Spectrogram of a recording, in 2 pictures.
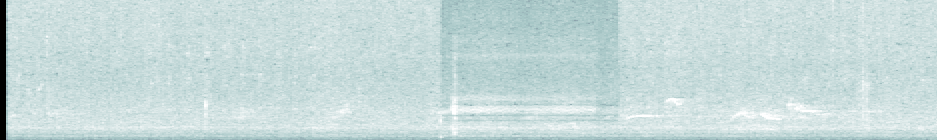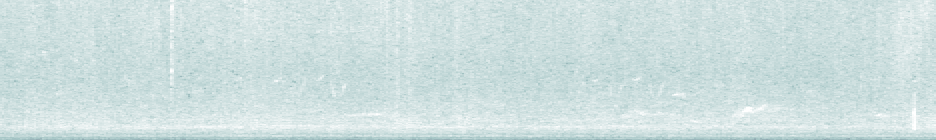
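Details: A wild honey bee colony living in a tree in Augsburg's city forest in May, grown strong after surviving winter with busy flight traffic, gives a dense, steady hum without pauses or rhythm; the site is shady all day and near the ground.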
